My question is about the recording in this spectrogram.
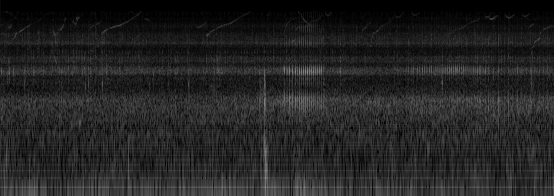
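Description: Hawaiian spinner dolphins calling underwater: a buzzing pulsed call about halfway through and a fainter, longer one later, with faint rising whistles and one sharp click over a steady underwater hiss.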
